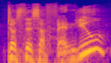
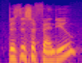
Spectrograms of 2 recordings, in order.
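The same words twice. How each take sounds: First: It is asked in a pushing, challenging tone. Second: It is asked as a plain, neutral question. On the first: The listeners are being pressed further. "I wonder if Jesus continued to push them" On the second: It is a simple request for information. "maybe Jesus simply asked a question"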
